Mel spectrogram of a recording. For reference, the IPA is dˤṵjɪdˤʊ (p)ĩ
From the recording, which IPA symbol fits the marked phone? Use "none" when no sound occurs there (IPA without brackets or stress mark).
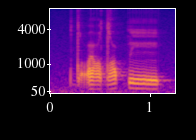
p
